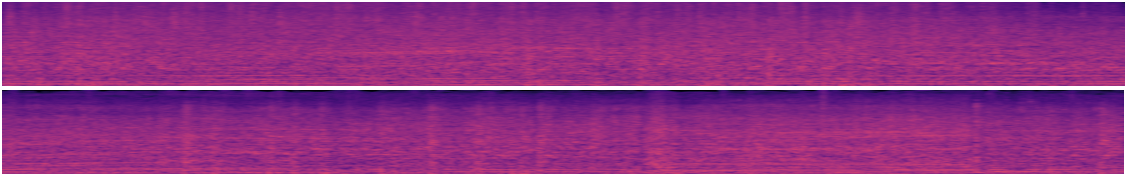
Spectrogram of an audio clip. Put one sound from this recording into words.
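Other race car engines drone nearby.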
